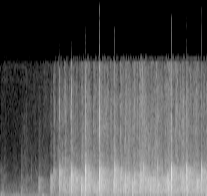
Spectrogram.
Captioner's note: audience clapping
